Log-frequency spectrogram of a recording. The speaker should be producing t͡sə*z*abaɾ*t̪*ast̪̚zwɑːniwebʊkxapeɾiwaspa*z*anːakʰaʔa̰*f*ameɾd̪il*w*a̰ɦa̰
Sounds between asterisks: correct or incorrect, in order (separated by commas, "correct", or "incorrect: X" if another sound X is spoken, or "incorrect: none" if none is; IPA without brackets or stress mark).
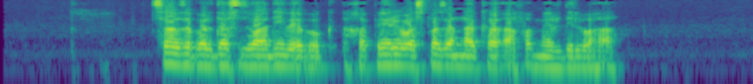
correct, incorrect: d̪, correct, correct, correct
